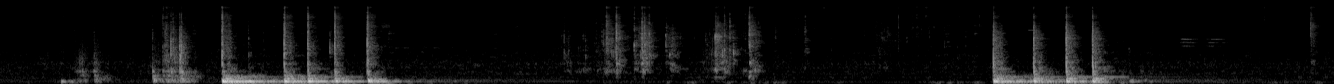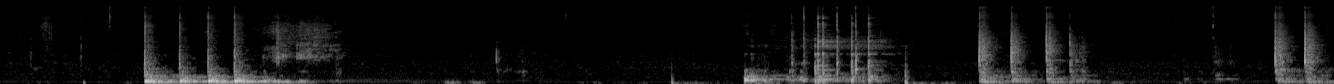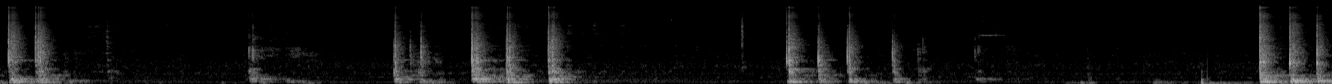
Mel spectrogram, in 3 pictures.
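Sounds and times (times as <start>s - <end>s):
plastic toy pieces clacking: 5.6s - 9.6s.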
